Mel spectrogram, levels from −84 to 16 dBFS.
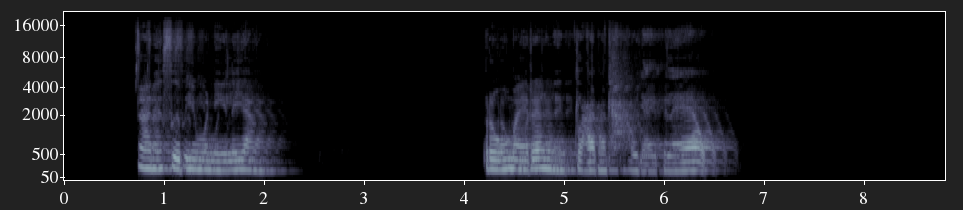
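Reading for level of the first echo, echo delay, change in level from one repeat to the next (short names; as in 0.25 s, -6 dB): -10.0 dB, 0.111 s, -10.5 dB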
